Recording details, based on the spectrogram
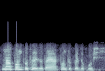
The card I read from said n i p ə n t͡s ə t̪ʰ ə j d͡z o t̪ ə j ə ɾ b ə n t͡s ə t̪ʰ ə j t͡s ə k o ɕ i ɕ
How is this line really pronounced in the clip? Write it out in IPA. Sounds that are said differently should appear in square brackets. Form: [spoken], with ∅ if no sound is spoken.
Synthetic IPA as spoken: n [a] p ə n t͡s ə t̪ʰ ə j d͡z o t̪ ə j [a] ɾ [p] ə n t͡s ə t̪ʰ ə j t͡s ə k o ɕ i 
